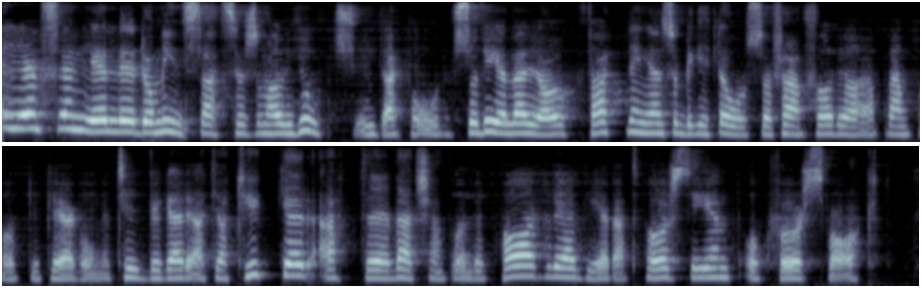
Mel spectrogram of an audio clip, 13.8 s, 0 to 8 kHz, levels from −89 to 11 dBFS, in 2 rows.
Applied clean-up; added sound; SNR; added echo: neural mask model DeepFilterNet 3.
